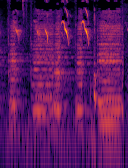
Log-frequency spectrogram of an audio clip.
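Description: An Aseel hen and her newly hatched chicks cluck and cheep close by, a loud run of rapid, rhythmic clucks mixed with high chick peeps, with no talk.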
